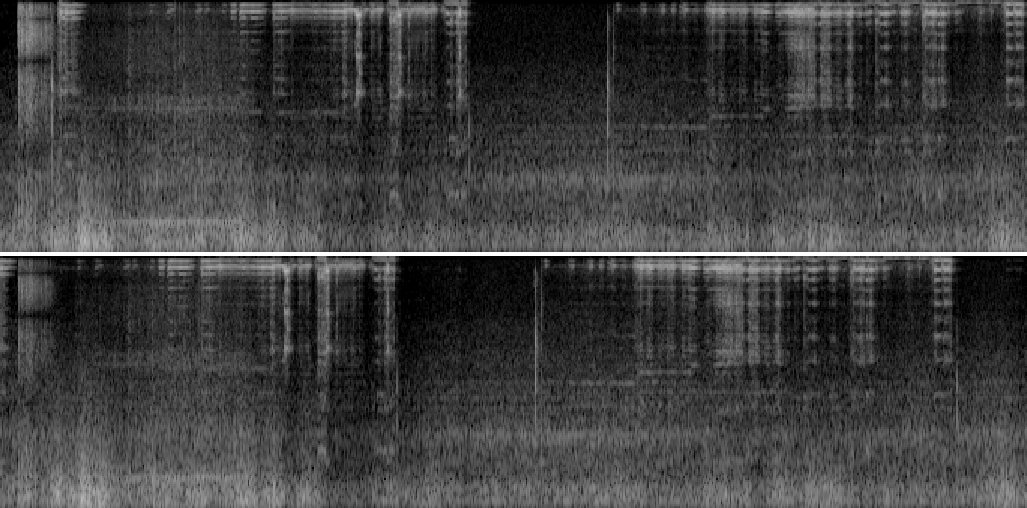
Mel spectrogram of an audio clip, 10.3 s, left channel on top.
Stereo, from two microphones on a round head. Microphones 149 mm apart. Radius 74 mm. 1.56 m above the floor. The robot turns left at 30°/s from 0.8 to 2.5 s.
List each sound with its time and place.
0.2 s a dropped coin: 45° left (ahead or behind)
